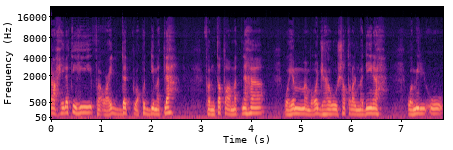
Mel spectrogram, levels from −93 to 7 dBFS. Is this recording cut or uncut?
uncut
